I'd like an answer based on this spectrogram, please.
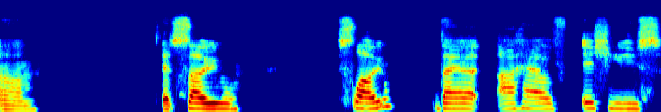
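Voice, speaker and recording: A woman's medium-pitched voice has fairly even intonation and a dry, close sound with no echo over a quiet background. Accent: Southern. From US South. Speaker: live streamer. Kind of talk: casual chat. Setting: live stream, audio only.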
